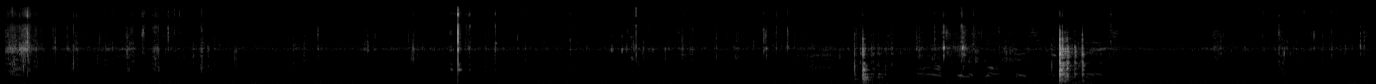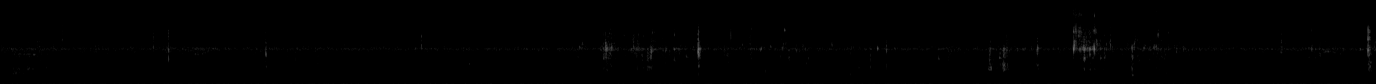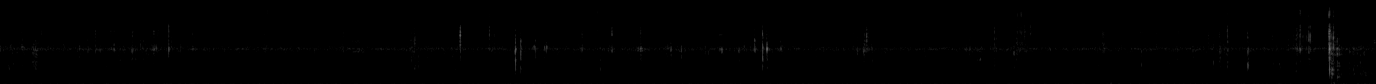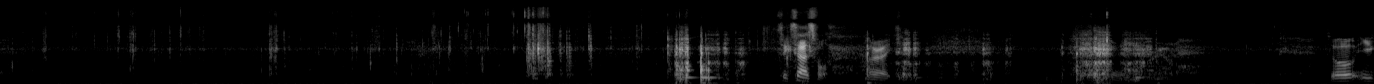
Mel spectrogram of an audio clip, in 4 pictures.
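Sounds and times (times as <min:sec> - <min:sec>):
branches scraping and rustling: 0:00.0 - 0:11.2, 0:39.4 - 0:53.0.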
